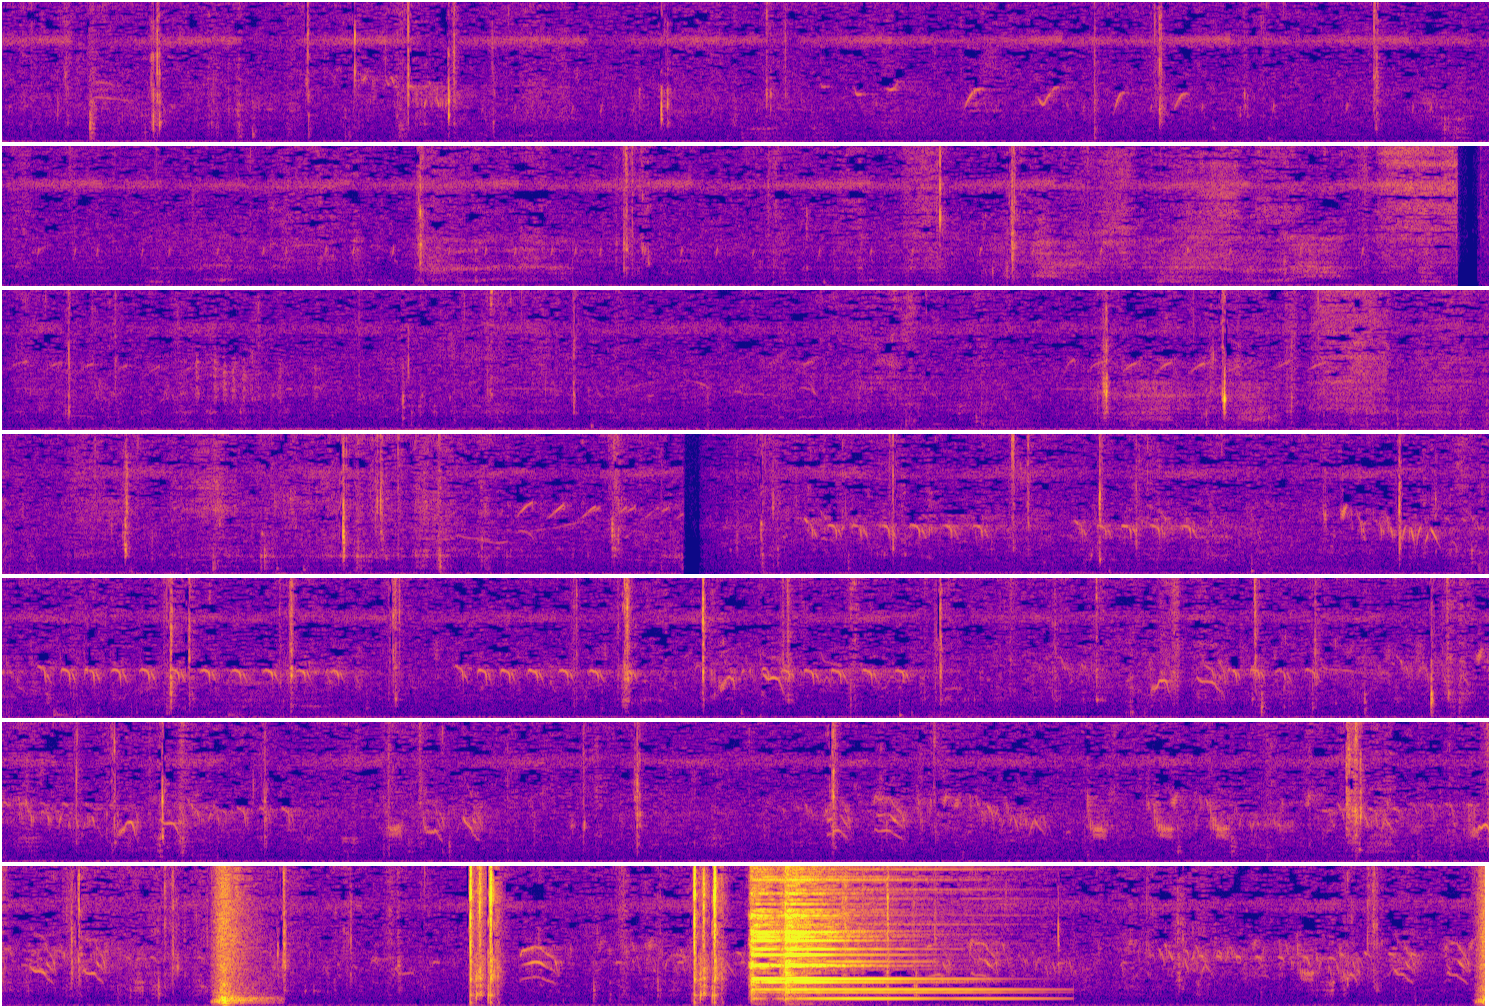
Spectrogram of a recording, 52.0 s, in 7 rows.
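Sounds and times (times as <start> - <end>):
birds chirping: 0.0 - 52.0.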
